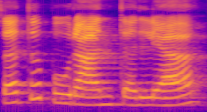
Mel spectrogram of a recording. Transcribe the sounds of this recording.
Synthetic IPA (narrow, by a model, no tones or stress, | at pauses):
sət̪puɾant̪əlːja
